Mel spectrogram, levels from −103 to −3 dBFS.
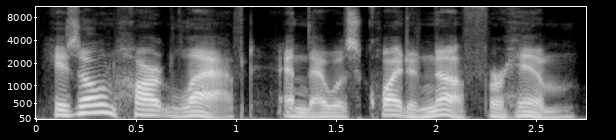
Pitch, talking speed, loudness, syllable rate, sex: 125 Hz, 240 wpm, -19 LUFS, 5.5 syllables/s, male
